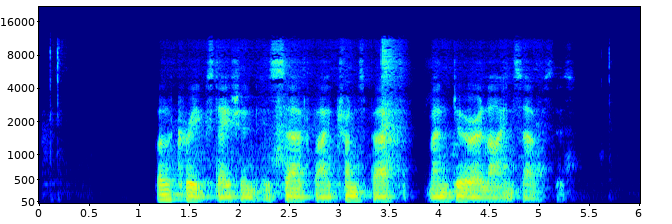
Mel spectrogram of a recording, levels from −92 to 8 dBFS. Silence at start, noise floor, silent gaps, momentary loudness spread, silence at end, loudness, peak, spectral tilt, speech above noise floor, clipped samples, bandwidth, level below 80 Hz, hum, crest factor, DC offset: 1.2 s; under -90 dBFS; none; 14 LU; 0.75 s; -33 LUFS; -16 dBFS; -5.5 dB/octave; over 57 dB; under 0.1%; 12 kHz; -62 dBFS; none; 18 dB; under 0.1%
